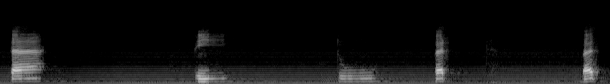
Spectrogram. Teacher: Lidahnya tidak boleh terlihat. Huruf ta, ujung lidah bertemu pangkal gigi atas, ya. Tidak boleh keluar.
